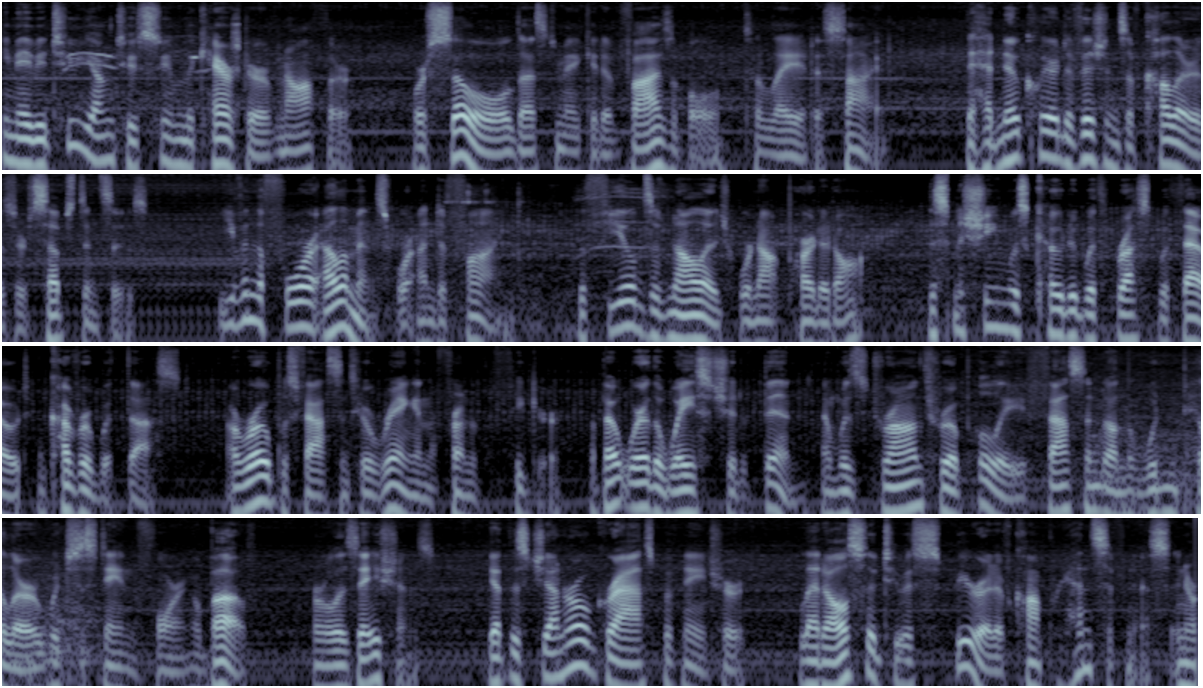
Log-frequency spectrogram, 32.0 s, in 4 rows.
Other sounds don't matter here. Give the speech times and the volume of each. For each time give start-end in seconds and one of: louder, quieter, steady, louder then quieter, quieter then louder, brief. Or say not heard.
0.0-31.9 steady.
